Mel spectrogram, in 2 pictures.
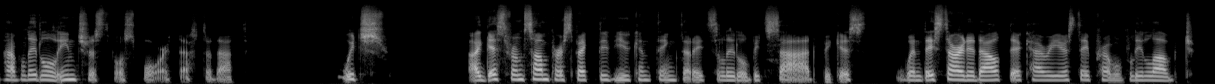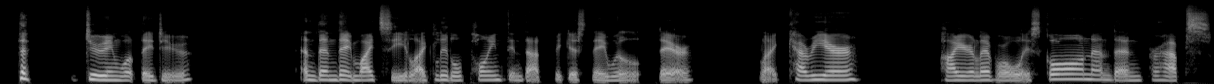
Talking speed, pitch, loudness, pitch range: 145 wpm, 200 Hz, -24 LUFS, 180-210 Hz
